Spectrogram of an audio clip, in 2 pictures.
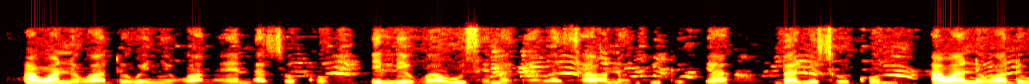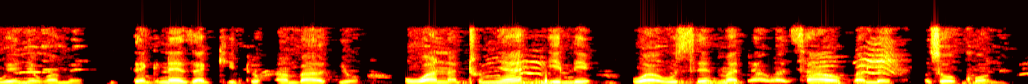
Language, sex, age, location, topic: Swahili, male, 25-35, Nakuru, government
